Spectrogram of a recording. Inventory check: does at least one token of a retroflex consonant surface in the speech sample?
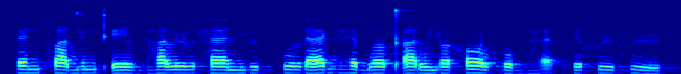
no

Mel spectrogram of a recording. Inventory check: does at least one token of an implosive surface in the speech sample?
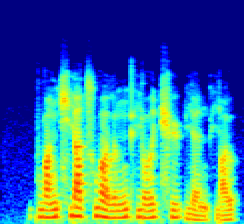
no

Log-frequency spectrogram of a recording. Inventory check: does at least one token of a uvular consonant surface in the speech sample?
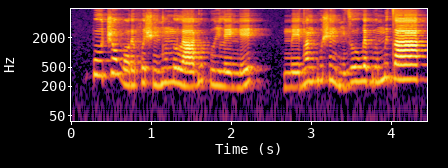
no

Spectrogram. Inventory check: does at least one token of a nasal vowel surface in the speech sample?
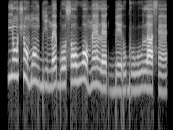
yes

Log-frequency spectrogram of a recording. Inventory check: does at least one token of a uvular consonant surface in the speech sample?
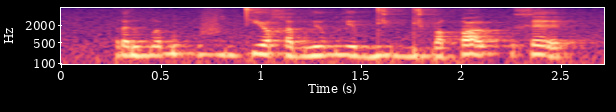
yes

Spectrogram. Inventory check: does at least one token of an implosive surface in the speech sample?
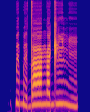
yes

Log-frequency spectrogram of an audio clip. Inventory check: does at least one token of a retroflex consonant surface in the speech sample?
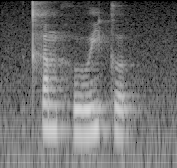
no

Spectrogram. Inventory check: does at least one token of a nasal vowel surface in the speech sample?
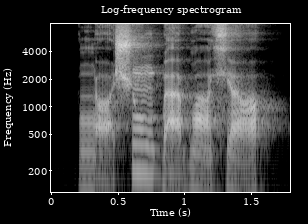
yes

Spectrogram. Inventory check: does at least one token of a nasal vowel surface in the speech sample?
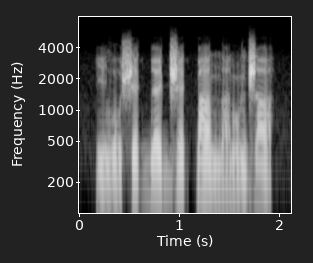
yes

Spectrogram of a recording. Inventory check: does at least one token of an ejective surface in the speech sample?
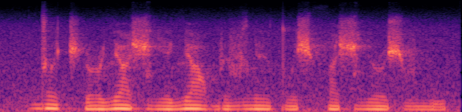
yes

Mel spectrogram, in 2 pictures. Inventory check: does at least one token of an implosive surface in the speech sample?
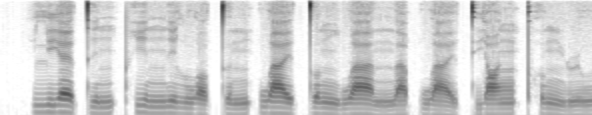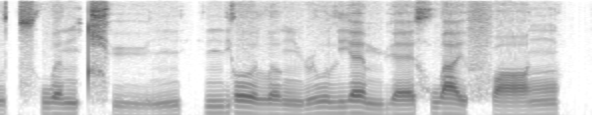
no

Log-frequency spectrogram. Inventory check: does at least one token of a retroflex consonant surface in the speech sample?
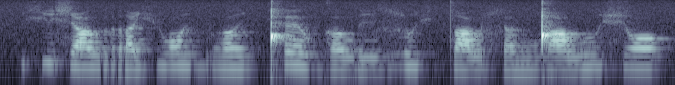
no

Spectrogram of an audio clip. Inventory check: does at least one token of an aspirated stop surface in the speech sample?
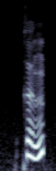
no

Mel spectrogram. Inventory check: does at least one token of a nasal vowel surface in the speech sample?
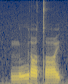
no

